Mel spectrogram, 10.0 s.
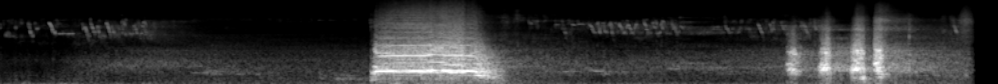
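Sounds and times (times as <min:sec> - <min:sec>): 
eagle attack call: 0:03.8 - 0:05.2.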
